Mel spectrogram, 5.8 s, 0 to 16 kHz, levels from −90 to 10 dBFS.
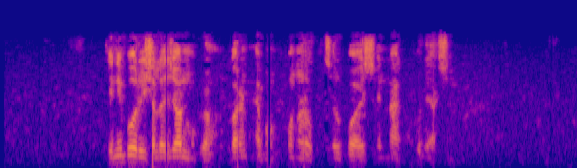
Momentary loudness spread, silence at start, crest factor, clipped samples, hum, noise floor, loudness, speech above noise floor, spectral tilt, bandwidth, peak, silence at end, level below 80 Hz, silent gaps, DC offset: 17 LU; 1.05 s; 24 dB; under 0.1%; none; -64 dBFS; -22 LUFS; 40 dB; 1 dB/octave; 8 kHz; -2 dBFS; 1.3 s; -70 dBFS; none; under 0.1%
